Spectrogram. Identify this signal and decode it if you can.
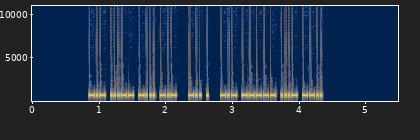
Morse code, heard as a keyed tone, about 46 wpm, 700 Hz. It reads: K3BK DE K0VZ
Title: USA Callsign DE Callsign - 4 Characters - 45wpm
